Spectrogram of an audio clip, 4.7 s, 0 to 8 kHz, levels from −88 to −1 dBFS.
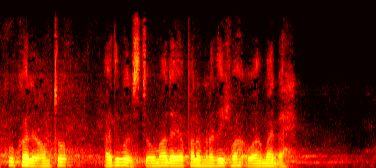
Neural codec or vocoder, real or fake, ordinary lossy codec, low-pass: codec, 24 kHz, 0.9 kbps, WavTokenizer, medium speech release version 1; fake; none; 7.2 kHz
